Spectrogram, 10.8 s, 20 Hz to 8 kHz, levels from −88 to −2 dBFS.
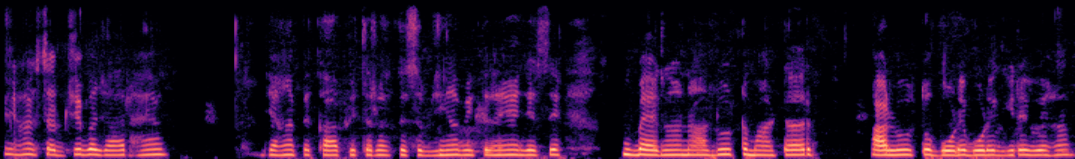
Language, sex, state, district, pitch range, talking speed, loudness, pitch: Hindi, female, Bihar, Gaya, 235-250 Hz, 130 wpm, -18 LUFS, 240 Hz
